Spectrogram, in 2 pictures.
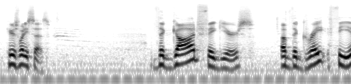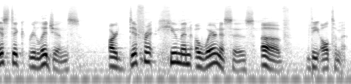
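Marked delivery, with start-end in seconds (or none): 2.3-10.5 slow, measured quote with pauses between phrases; slow reading. Real, not acted. Lecturer reading a quote without slides for the class, slowly. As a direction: read it out slowly and deliberately. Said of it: "I'm gonna read these slowly".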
